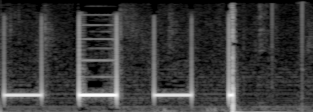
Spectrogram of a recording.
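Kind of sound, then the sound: signal or alarm, busy tone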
